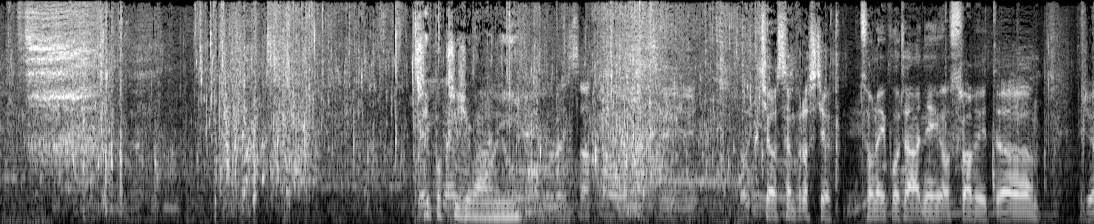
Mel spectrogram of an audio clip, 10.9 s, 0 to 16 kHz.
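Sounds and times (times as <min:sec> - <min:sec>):
water churning and splashing as someone plunges into cold water: 0:00.5 - 0:08.2
speech: 0:04.2 - 0:10.9.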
